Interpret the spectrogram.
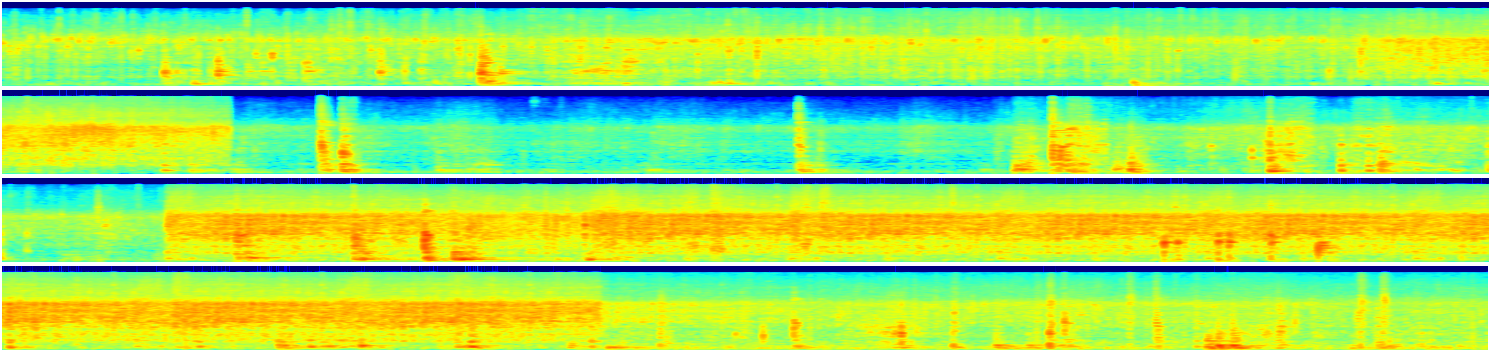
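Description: Ginger and scallion pieces sizzling in hot oil in a wok, with a metal ladle stirring and scraping against the pan. The sizzle drops away for a few seconds near the middle, then comes back louder for about ten seconds before easing off.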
